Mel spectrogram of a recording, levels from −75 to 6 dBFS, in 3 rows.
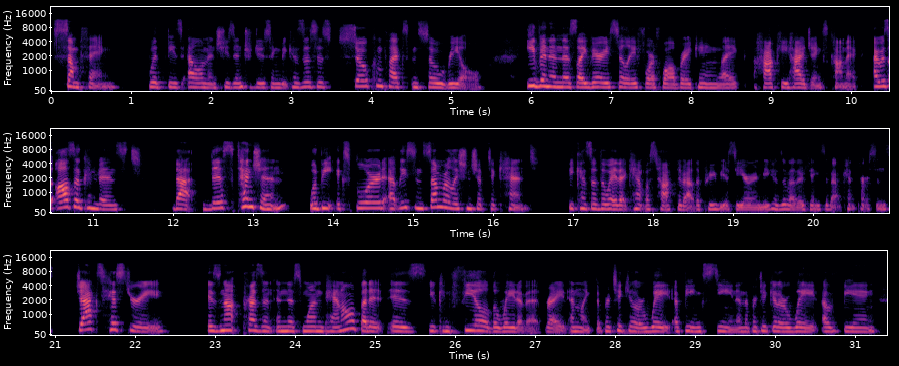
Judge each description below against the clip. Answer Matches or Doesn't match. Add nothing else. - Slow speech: Doesn't match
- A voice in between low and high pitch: Doesn't match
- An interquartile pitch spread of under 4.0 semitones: Matches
